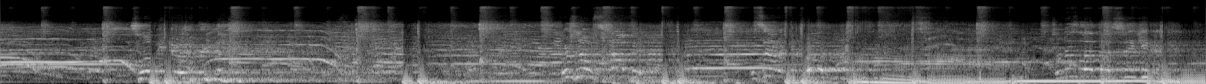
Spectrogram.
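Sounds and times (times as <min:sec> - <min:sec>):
live rock band playing loud: 0:00.0 - 0:12.0.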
